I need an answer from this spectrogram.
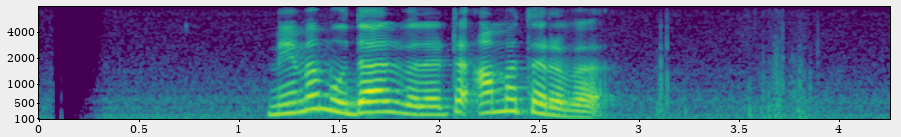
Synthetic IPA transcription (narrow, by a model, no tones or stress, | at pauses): meməmud̪aːlʋələʈəʔamət̪əɾəʋə̰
